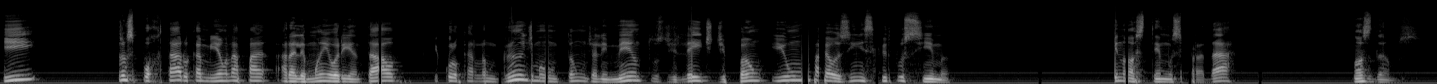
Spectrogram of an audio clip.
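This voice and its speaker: A man from Rio with a Minas Gerais accent, preaching a sermon, swinging from hushed asides to loud, drawn-out emphasis. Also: a little high, lively intonation. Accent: Minas Gerais Portuguese. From Rio de Janeiro, Brazil. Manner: shifts from hushed asides to loud, slow emphatic scripture reading. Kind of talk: sermon to a congregation.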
